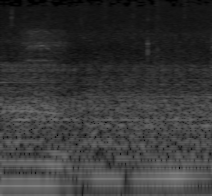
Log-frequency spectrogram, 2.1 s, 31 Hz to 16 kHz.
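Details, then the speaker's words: Citroen Berlingo 2.0 HDi diesel at startup, not fully cold, after uneven starter churn: low uneven rumble with irregular beat, skipping and missing, then seems to run on all four cylinders; owner suspects a failing injector or compression loss. "That is skipping and missing all over the place."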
